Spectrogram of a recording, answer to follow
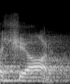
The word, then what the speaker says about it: شعار: شعار۔ تلفظ واضح ہوگا، شین کے نیچے زیر، این کے اوپر زبر، اور رے پر آپ لگائیں گے جزم، تو لفظ بنے گا شعار۔ لفظ ہے متمول۔ اب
